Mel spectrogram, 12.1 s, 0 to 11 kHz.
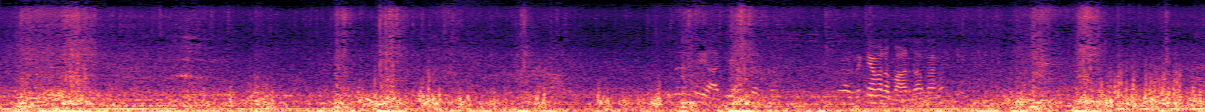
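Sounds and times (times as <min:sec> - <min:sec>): bus engine rumbling: 0:00.0 - 0:12.0
short knocks and rattles: 0:00.1 - 0:05.4, 0:09.9 - 0:11.9.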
